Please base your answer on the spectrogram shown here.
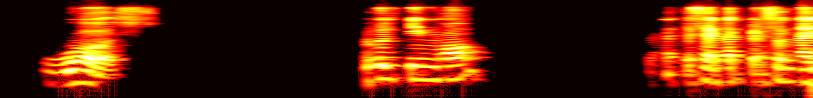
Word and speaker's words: vos: Aquí tengo que mencionarte que la letra V en latín es una U, entonces se pronuncia vos.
